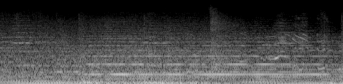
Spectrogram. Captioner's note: water spraying; wind whooshing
